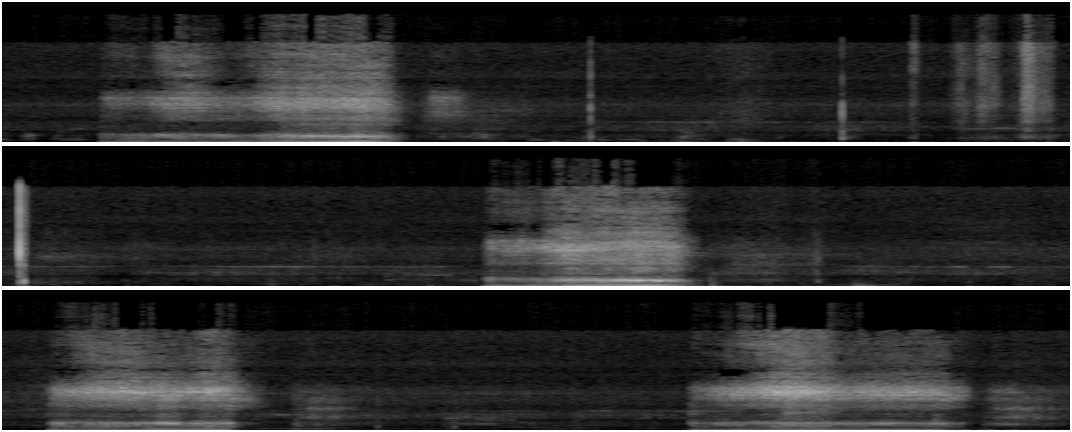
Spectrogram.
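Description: Deep, rattling snores on breathing in, four in sixteen seconds, with quiet pauses between; ordinary loud snoring during sleep.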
